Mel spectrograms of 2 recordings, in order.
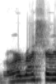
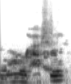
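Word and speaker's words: Rohrwasser: The Patriots ended up going with that rookie kicker from Marshall, Justin Rohrrusher, I believe that's how you pronounce his name, Rohrrusher, I think.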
